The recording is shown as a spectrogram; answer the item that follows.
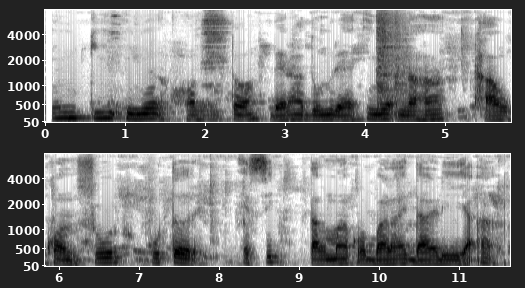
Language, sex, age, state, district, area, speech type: Santali, male, 30-45, West Bengal, Birbhum, rural, read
